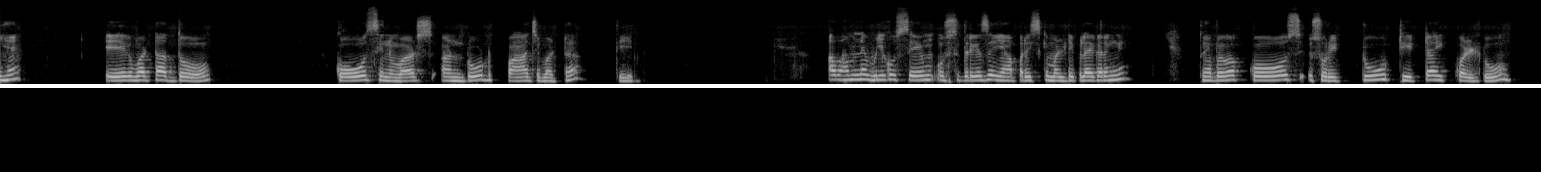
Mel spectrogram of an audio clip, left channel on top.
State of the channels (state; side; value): silent; right; 60 dB below the other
